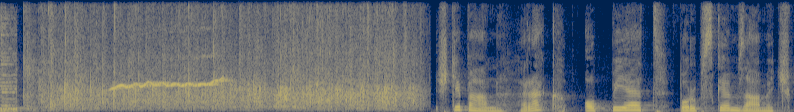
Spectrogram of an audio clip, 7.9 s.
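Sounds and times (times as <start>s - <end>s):
concert audience applause: 0.2s - 4.3s
speech: 4.5s - 7.9s.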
